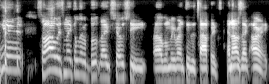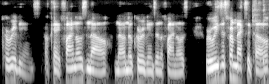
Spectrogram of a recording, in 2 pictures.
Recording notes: Sorry about the sound quality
